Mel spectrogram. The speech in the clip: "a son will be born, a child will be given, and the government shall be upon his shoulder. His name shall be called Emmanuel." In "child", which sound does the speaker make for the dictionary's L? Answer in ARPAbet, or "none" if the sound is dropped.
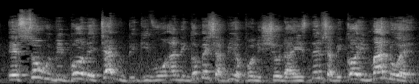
none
